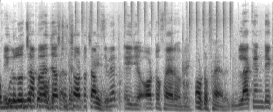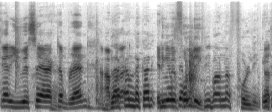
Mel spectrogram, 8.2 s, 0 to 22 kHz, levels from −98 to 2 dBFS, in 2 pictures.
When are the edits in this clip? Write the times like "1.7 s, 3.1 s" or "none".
1.3 s, 3.4 s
